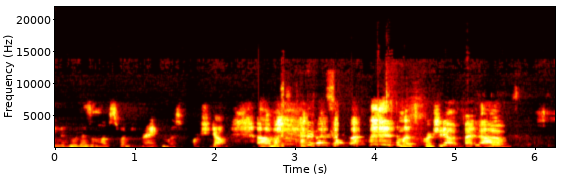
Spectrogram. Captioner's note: laughs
